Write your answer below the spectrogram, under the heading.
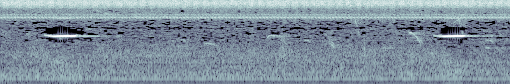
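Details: Two brief, even-pitched whistles from a quail of the Nordeste, spaced about four seconds apart, faint chirps in between, all over a constant buzzing insect background.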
